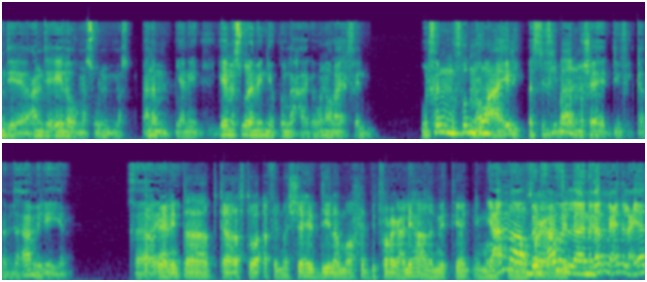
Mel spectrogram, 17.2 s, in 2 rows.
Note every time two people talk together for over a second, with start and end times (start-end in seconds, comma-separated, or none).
15.0-16.3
